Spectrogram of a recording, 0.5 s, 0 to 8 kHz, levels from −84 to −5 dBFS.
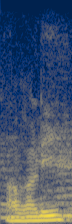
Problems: continuous background conversations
